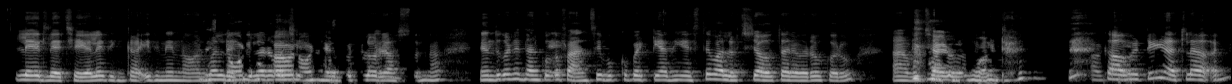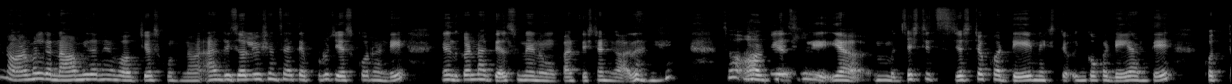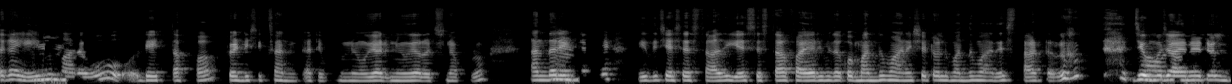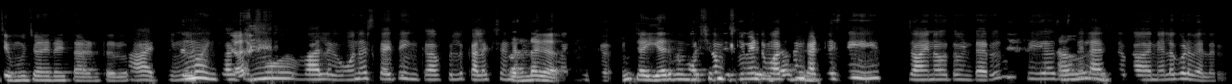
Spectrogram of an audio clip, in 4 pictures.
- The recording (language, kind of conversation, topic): Telugu, podcast, పని చేయడానికి, విశ్రాంతి తీసుకోవడానికి మీ గదిలోని ప్రదేశాన్ని ఎలా విడదీసుకుంటారు?
- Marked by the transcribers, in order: in English: "జస్ట్ నోట్‌బుక్‌లో నోట్"; in English: "నార్మల్ రెగ్యులర్"; in English: "నోట్‌బుక్‌లో"; in English: "ఫాన్సీ"; chuckle; in English: "విచ్ ఐ డోంట్ వాంట్"; chuckle; in English: "నార్మల్‌గా"; in English: "వర్క్"; in English: "అండ్ రిజల్యూషన్స్"; in English: "కన్సిస్టెంట్"; chuckle; in English: "సో ఆబ్వియస్‌లీ"; in English: "జస్ట్ ఇట్స్ జస్ట్"; in English: "డే"; in English: "డే"; in English: "డేట్"; in English: "ట్వెంటీ సిక్స్"; in English: "న్యూ ఇయర్ న్యూ ఇయర్"; in English: "ఫైర్"; chuckle; in English: "జాయిన్"; static; in English: "జాయిన్"; giggle; in English: "కలెక్షన్స్ ఫస్ట్ వన్"; in English: "మెంబర్‌షిప్"; in English: "పేమెంట్"; unintelligible speech; in English: "లాస్ట్"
